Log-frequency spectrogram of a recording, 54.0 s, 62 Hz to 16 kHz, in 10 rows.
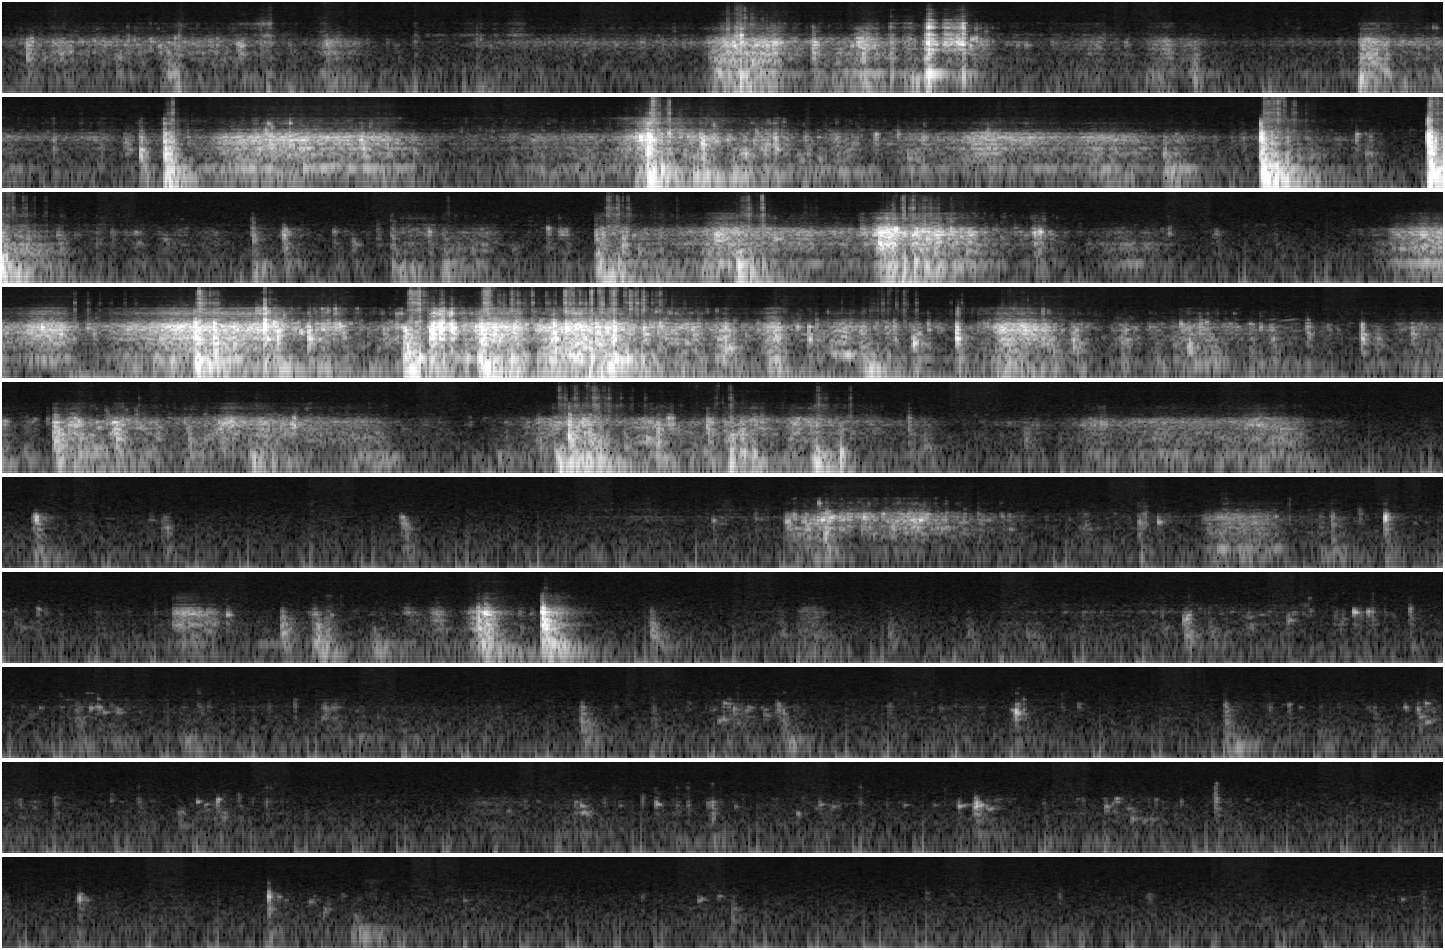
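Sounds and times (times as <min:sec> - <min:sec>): water splashing around kayak: 0:00.0 - 0:27.8, 0:28.4 - 0:54.0
knocks on kayak hull: 0:10.1 - 0:11.1.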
